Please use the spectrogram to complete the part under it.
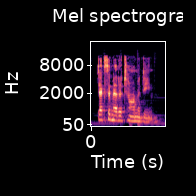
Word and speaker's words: dexamethasone: Dexamethasone.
